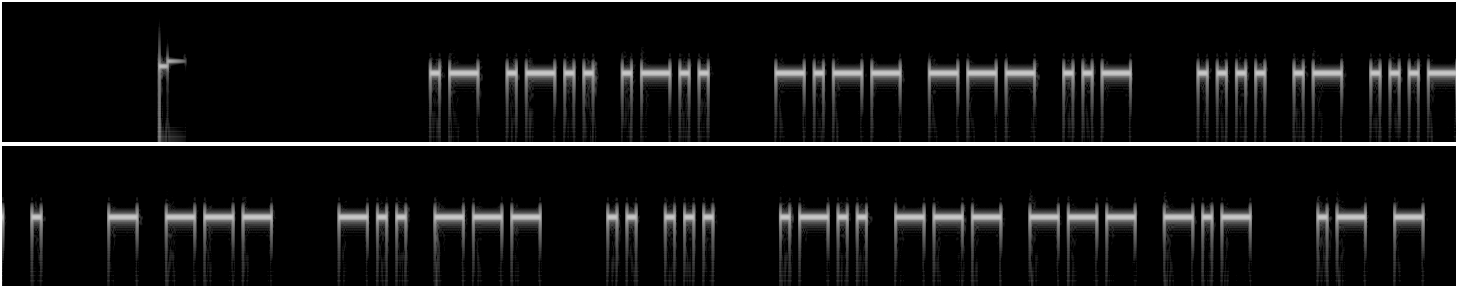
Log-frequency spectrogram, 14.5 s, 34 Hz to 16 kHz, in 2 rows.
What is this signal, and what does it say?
Morse code, heard as a keyed tone, about 25 wpm, 700 Hz. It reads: ALL YOU HAVE TO DO IS LOOK AT
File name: Sets of 9 Words - 25wpm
